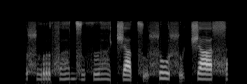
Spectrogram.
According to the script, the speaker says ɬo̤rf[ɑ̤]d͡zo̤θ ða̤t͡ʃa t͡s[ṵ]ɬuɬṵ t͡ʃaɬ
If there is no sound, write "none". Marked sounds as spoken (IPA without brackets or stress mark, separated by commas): a̤, ṵ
